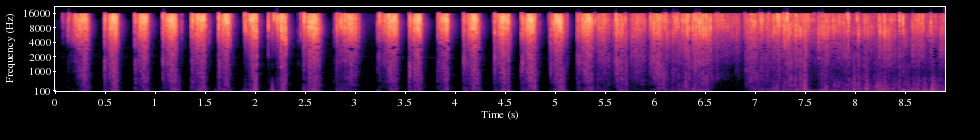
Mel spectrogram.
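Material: Rock salt.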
